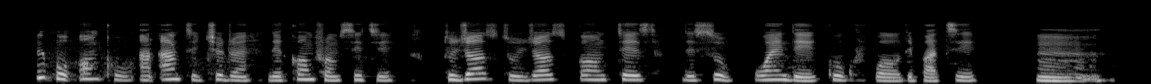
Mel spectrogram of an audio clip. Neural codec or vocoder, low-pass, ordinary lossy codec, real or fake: none; none; none; real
